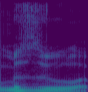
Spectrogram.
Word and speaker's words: Missoula: do these kids know that that can they pronounce Missoula like when they said oh and they called Mozilla or MCT they call it Missoula Missoula is coming to town that's what they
